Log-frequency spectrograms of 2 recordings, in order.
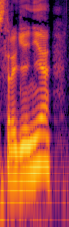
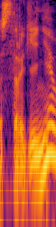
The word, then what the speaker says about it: Строгино: Рамси Болтон пишет мне неоднократно, что ударение в Строгине надо ставить на последний слог, поскольку именно с теми, значит, слова, названия населенных пунктов, которые заканчиваются на гласную и ударную, не меняются.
